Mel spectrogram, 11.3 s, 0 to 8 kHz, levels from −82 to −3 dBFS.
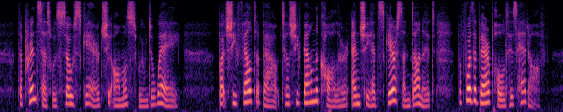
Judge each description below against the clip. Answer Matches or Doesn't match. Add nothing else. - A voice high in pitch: Matches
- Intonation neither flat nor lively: Doesn't match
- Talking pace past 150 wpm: Matches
